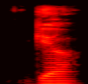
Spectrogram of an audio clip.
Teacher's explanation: ज्ञ बोलोगे तो ज और य आता है। ज्ञ तो ज और य का उच्चारण हो रहा है।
